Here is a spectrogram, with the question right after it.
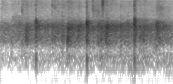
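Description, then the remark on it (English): An audience at a church service claps steadily, a dense wash of many hands with a few sharper claps standing out, sustained at an even level throughout without any voices. “Well, hey, guys, yeah, you can clap one more time.”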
